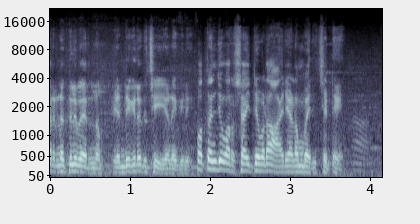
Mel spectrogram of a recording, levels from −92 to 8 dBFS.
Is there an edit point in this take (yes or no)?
yes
